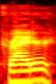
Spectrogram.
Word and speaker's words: Kryder: So, my name is Robert Krider. It's spelled K R Y D E R.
